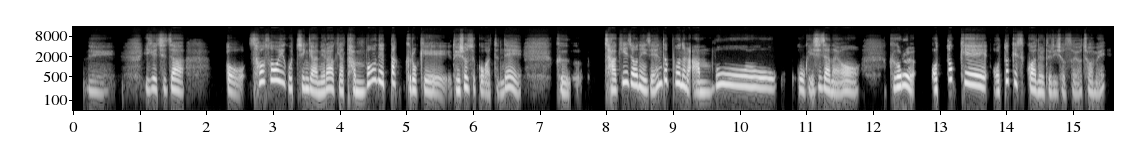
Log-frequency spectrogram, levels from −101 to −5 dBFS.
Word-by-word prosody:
네. 185 Hz, -3 st, -15 dB, 0.4 s
이게 215 Hz, +1 st, -3 dB
진짜 205 Hz, -2 st, 0 dB, 0.7 s
어 -, -, -2 dB
서서히 375 Hz, +1 st, +4 dB
고친 230 Hz, -4 st, -2 dB
게 210 Hz, -, +2 dB
아니라 180 Hz, +6 st, +2 dB
그냥 195 Hz, -2 st, -4 dB
단번에 320 Hz, -, +1 dB
딱 340 Hz, -3 st, +2 dB
그렇게 190 Hz, -6 st, -2 dB
되셨을 215 Hz, +3 st, +1 dB
것 185 Hz, -, -3 dB
같은데 200 Hz, 0 st, -3 dB, 0.5 s
그 -, -, -5 dB, 0.5 s
자기 210 Hz, -, +2 dB
전에 285 Hz, -7 st, +4 dB
이제 195 Hz, -2 st, -1 dB
핸드폰을 320 Hz, -, +2 dB
안 180 Hz, 0 st, -2 dB
보고 255 Hz, -4 st, +1 dB, 0.4 s
계시잖아요. 215 Hz, -6 st, -1 dB, 0.4 s
그거를 260 Hz, +2 st, +4 dB, 0.2 s
어떻게, 285 Hz, -, +3 dB
어떻게 330 Hz, -, -2 dB
습관을 205 Hz, -, 0 dB
들이셨어요, 170 Hz, 0 st, -9 dB
처음에? 185 Hz, +1 st, -8 dB
225 Hz, 270 characters per minute, -23 LUFS, 190-285 Hz, 0.7 s, 서서히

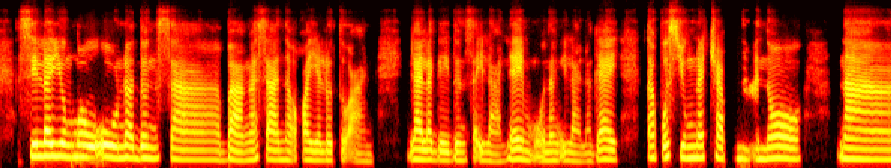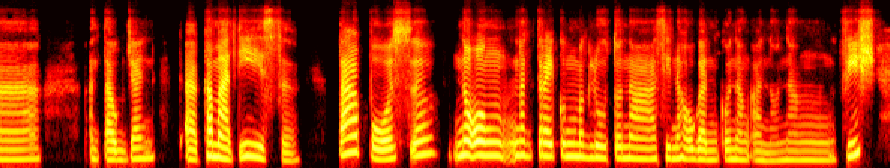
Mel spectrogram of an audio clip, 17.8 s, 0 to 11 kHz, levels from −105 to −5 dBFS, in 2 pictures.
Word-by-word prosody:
sila 245 Hz, 0 st, +5 dB
'yung 250 Hz, -2 st, +4 dB
mauuna 225 Hz, -1 st, +3 dB
dun 210 Hz, 0 st, -1 dB
sa 180 Hz, -3 st, -3 dB
banga 170 Hz, +2 st, +1 dB
sana 180 Hz, -5 st, -2 dB
o -, -, -12 dB
kaya 175 Hz, -1 st, 0 dB
lutuan, 165 Hz, -3 st, -6 dB, 0.3 s
ilalagay 185 Hz, -2 st, +1 dB
dun 165 Hz, 0 st, -5 dB
sa -, -, -6 dB
ilalim, 165 Hz, +4 st, -2 dB
unang 165 Hz, 0 st, -5 dB
ilalagay. 160 Hz, +4 st, -3 dB, 0.3 s
Tapos 220 Hz, +2 st, +1 dB
'yung 220 Hz, -1 st, 0 dB
na-chop 220 Hz, -1 st, 0 dB
na 205 Hz, -1 st, -6 dB
ano 210 Hz, +2 st, 0 dB, 0.6 s
na, 200 Hz, -3 st, +3 dB, 1.3 s
ang 190 Hz, -, -8 dB
tawag 180 Hz, -1 st, 0 dB
diyan, 200 Hz, +3 st, -3 dB, 0.4 s
ah, 185 Hz, -, +3 dB
kamatis. 230 Hz, -4 st, +3 dB, 0.6 s
Tapos 210 Hz, -, +3 dB, 0.4 s
noong 260 Hz, -1 st, +5 dB
nag-try 250 Hz, -2 st, +1 dB
kong 245 Hz, 0 st, -1 dB
magluto 220 Hz, -2 st, -3 dB
na 200 Hz, -2 st, -3 dB
sinahugan 195 Hz, -4 st, -3 dB
ko -, -, -9 dB
ng 180 Hz, -2 st, -7 dB
ano 160 Hz, -1 st, -10 dB
ng 175 Hz, 0 st, -9 dB, 0.3 s
fish, 265 Hz, +8 st, +5 dB
200 Hz, 130 wpm, -24 LUFS, 180-230 Hz, 1.3 s, sila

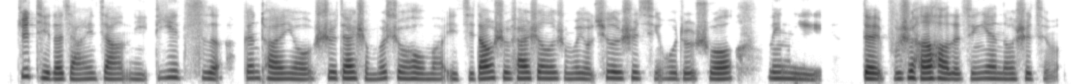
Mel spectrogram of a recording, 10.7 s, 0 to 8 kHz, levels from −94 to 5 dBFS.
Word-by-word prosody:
具 285 Hz, -, +1 dB
体 235 Hz, -6 st, -2 dB
地 195 Hz, -1 st, +2 dB
讲 195 Hz, -1 st, -3 dB
一 205 Hz, -, -5 dB
讲 195 Hz, -1 st, -2 dB
你 185 Hz, -2 st, -10 dB
第 225 Hz, -, -14 dB
1 245 Hz, 0 st, -1 dB
次 215 Hz, -2 st, -4 dB, 0.2 s
跟 220 Hz, 0 st, -2 dB
团 205 Hz, -3 st, +1 dB
游 190 Hz, -2 st, -2 dB
是 225 Hz, -1 st, -3 dB
在 220 Hz, 0 st, +5 dB
什 205 Hz, -2 st, -5 dB
么 200 Hz, +3 st, -3 dB
时 225 Hz, +1 st, -5 dB
候 205 Hz, -1 st, 0 dB
吗？ 190 Hz, 0 st, -7 dB
以 195 Hz, -, -7 dB
及 195 Hz, +1 st, -9 dB
当 205 Hz, +2 st, +6 dB
时 215 Hz, -1 st, -1 dB
发 215 Hz, 0 st, +4 dB
生 215 Hz, 0 st, 0 dB
了 210 Hz, 0 st, 0 dB
什 210 Hz, -1 st, -10 dB
么 200 Hz, +1 st, -5 dB
有 195 Hz, -2 st, -3 dB
趣 230 Hz, -, -5 dB
的 220 Hz, -1 st, +3 dB
事 215 Hz, +1 st, -3 dB
情， 210 Hz, 0 st, -12 dB
或 205 Hz, 0 st, -5 dB
者 200 Hz, 0 st, -4 dB
说 200 Hz, +1 st, +2 dB, 0.3 s
令 215 Hz, -2 st, -1 dB
你 180 Hz, -2 st, -6 dB, 0.4 s
对， 205 Hz, -2 st, +7 dB
不 205 Hz, -, -6 dB
是 235 Hz, +3 st, +5 dB
很 210 Hz, -1 st, +8 dB
好 210 Hz, -2 st, +5 dB
的 195 Hz, -1 st, 0 dB
经 200 Hz, +1 st, -7 dB
验 210 Hz, -1 st, 0 dB
的 195 Hz, 0 st, -2 dB
事 200 Hz, +1 st, -2 dB
情 195 Hz, -, -15 dB
吗？ -, -, -16 dB
205 Hz, 280 characters per minute, -25 LUFS, 195-215 Hz, 0.4 s, 很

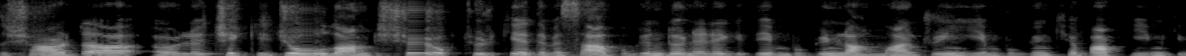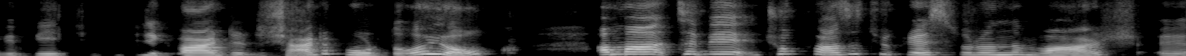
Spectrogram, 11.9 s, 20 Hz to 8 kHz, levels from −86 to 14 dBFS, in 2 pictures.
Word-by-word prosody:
Dışarıda 200 Hz, +2 st, -3 dB
öyle 205 Hz, -1 st, -9 dB
çekici 220 Hz, 0 st, -6 dB
olan 195 Hz, -3 st, -1 dB
bir 195 Hz, -, -20 dB
şey 250 Hz, +5 st, -10 dB
yok. -, -, -6 dB
Türkiye'de 195 Hz, -1 st, -8 dB
mesela 190 Hz, 0 st, -2 dB
bugün 220 Hz, -1 st, -9 dB
dönere 210 Hz, 0 st, -6 dB
gideyim, 190 Hz, 0 st, -11 dB
bugün 195 Hz, 0 st, -9 dB
lahmacun 190 Hz, 0 st, -4 dB
yiyeyim, 185 Hz, -1 st, -9 dB
bugün 190 Hz, +2 st, -13 dB
kebap 195 Hz, 0 st, -3 dB
yiyeyim 190 Hz, -1 st, -13 dB
gibi 190 Hz, +1 st, -16 dB
bir 200 Hz, 0 st, -4 dB
çeşitlilik 205 Hz, +2 st, -12 dB
vardır 210 Hz, -6 st, +7 dB
dışarıda, 165 Hz, -, +2 dB
burada 245 Hz, -6 st, 0 dB
o 300 Hz, -, +4 dB
yok. 380 Hz, -, +4 dB, 0.4 s
Ama 335 Hz, +1 st, +7 dB
tabii 345 Hz, -5 st, -2 dB
çok 370 Hz, +2 st, -8 dB
fazla 360 Hz, +3 st, +2 dB
Türk 330 Hz, -5 st, -15 dB
restoranı 275 Hz, 0 st, -1 dB
var. 220 Hz, +5 st, +2 dB
Eee, 210 Hz, -1 st, -10 dB
205 Hz, 170 wpm, -23 LUFS, 195-250 Hz, 0.4 s, vardır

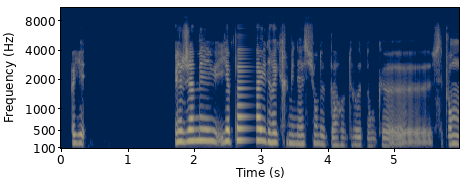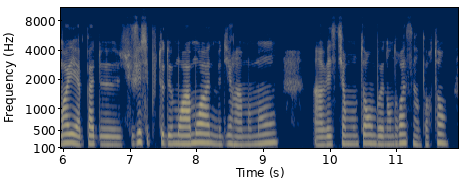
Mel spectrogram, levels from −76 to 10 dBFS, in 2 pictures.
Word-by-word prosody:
Ça 200 Hz, -, +1 dB
y 205 Hz, -, -2 dB
est. -, -, -8 dB, 1.3 s
Il -, -, +6 dB
y -, -, +6 dB
a -, -, +7 dB
jamais 260 Hz, +1 st, +5 dB
eu, 250 Hz, -, 0 dB
il -, -, -5 dB
y 255 Hz, -, +5 dB
a -, -, +7 dB
pas 270 Hz, +1 st, +4 dB
eu 260 Hz, -, +1 dB
de 230 Hz, -, +1 dB
récrimination 200 Hz, -2 st, -2 dB
de 185 Hz, -2 st, -6 dB
part 165 Hz, -1 st, -8 dB
ou 165 Hz, -, -12 dB
d'autre. 170 Hz, 0 st, -10 dB
Donc 150 Hz, +1 st, -15 dB
heu, 60 Hz, -, -6 dB
c'est -, -, -8 dB
pour 185 Hz, -, -3 dB
moi, 200 Hz, +2 st, +4 dB
il 210 Hz, -, +4 dB
y -, -, +3 dB
a 180 Hz, -, +2 dB
pas 190 Hz, +1 st, +1 dB
de 180 Hz, -1 st, -4 dB
sujet, 185 Hz, +5 st, -2 dB
c'est 225 Hz, -, 0 dB
plutôt 210 Hz, -, -2 dB
de 195 Hz, 0 st, -1 dB
moi 195 Hz, 0 st, +5 dB
à 190 Hz, -, +4 dB
moi 215 Hz, 0 st, +5 dB
de 205 Hz, -, -5 dB
me 185 Hz, -, -7 dB
dire 185 Hz, 0 st, -4 dB
à -, -, 0 dB
un -, -, 0 dB
moment, 195 Hz, +5 st, -3 dB, 0.5 s
investir 180 Hz, +3 st, 0 dB
mon 190 Hz, 0 st, -6 dB
temps 200 Hz, +1 st, +1 dB
au -, -, -3 dB
bon 180 Hz, -1 st, -2 dB
endroit, 190 Hz, +3 st, -1 dB
c'est 205 Hz, -, -12 dB
important 185 Hz, +3 st, -4 dB
195 Hz, 250 wpm, -23 LUFS, 180-210 Hz, 1.3 s, a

